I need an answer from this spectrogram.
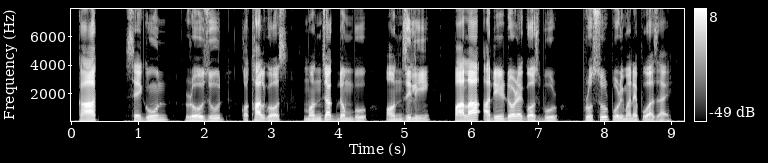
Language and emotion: Assamese, neutral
